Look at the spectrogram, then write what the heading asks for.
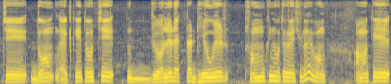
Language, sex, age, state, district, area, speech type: Bengali, male, 30-45, West Bengal, Darjeeling, urban, spontaneous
